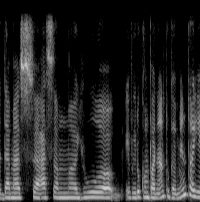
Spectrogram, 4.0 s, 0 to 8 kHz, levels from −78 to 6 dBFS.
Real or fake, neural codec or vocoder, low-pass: real; none; 7.2 kHz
